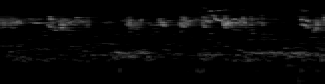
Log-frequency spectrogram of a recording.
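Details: Sparrows chirping in winter beside a frozen lake in Bratislavsky Park, Moscow, Russia, filmed on a walk; busy overlapping high chirps and twitters run throughout, with a faint lower murmur beneath.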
